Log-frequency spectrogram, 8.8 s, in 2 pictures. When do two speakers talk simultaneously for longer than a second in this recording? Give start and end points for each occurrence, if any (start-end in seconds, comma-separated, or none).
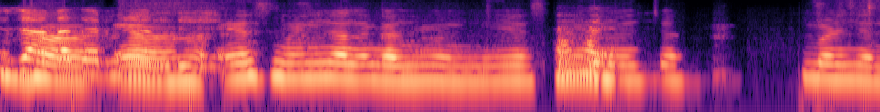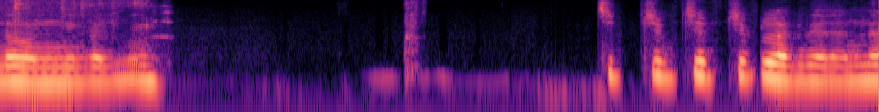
none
